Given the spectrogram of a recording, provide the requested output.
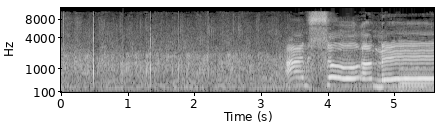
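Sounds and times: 
rhythmic sharp claps: 0.0s - 3.0s
crowd clapping: 0.0s - 3.8s
speech: 3.6s - 5.5s.

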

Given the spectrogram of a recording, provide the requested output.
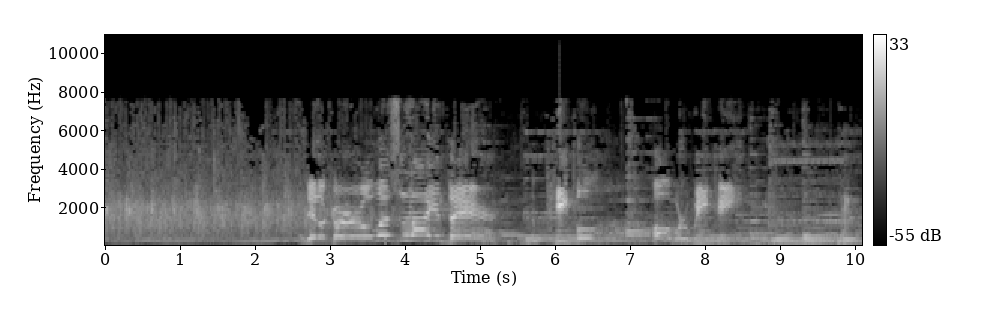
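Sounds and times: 
audience applauding in praise at an evening gathering: 0.0s - 5.0s, 8.7s - 10.0s
speech: 2.7s - 6.6s, 7.3s - 9.1s.

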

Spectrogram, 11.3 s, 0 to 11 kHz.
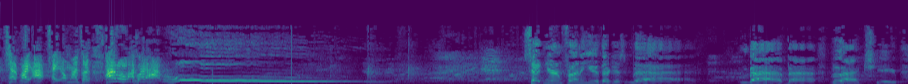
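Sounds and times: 
speech: 0.6s - 2.8s, 6.6s - 11.3s
voice imitating a wolf howl during a sermon: 1.4s - 4.4s.

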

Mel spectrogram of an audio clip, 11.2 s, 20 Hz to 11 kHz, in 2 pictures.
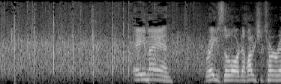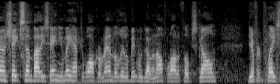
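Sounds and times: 
congregation clapping hands in praise at a church service: 0.0s - 6.4s
speech: 2.7s - 10.0s, 10.6s - 11.2s.

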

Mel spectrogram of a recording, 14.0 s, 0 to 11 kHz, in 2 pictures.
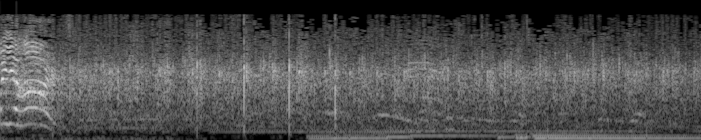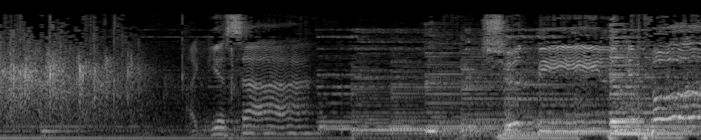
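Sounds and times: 
church audience clapping hands in praise: 0.0s - 9.0s
low organ or bass tones: 0.0s - 14.0s
faint crowd voices: 0.9s - 7.8s
speech: 9.2s - 10.3s, 11.8s - 13.9s.

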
